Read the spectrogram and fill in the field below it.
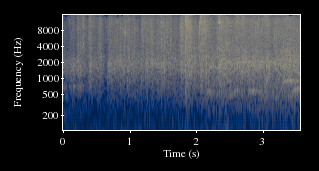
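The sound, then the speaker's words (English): Audience applause, a dense steady wash of many hands clapping that builds slightly louder over a few seconds, with no voices standing out. “Yeah, let me get my applause.”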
